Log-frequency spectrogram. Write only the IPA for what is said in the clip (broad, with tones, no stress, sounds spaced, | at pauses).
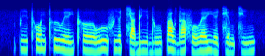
p iː˩ t̪ʰ oː˧ n t̪ʰ ɯː˧ ʋ eː˩˧ j pʰ ɤː˧˩ ʋ uː˥˨ f i˧ ə̯ t͡ɕ a˩˧ d iː˧˩ d uː˩ p a˥˨ w d a˧˥ f o˩˧ ʋ ɛː˧˥ j e˧˩ t͡ɕ e˧˩ m t͡ɕ i˧˥ ŋ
